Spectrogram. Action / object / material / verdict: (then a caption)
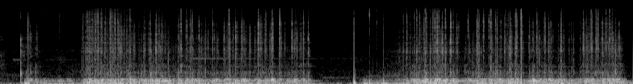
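scrape / metal mesh microphone grille / metal mesh / none. Long glittery acrylic nails on both hands scratch and tap across the hollow metal mesh grille of a large condenser microphone. The result is a dense, boomy, low scraping rustle with crisp bright scratchy detail on top. It comes in two long bursts separated by a brief quieter pause marked by a single sharp tap.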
